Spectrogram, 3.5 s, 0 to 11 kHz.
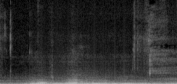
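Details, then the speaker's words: Ford Mustang EcoBoost after exhaust leak repair, revved while recorded inside the cabin, no mufflers, resonator retained, MBRP 3-inch downpipe with high-flow cat; deep, even rumble swells and settles with each blip, no ticking or puffing, exhaust sealed and healthy. "and this is with no mufflers still have the resonator in the mbrp three inch down pipe with a high flow cat sounds pretty good"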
